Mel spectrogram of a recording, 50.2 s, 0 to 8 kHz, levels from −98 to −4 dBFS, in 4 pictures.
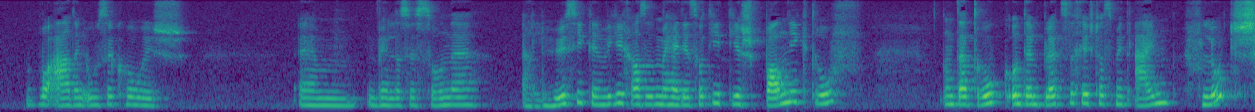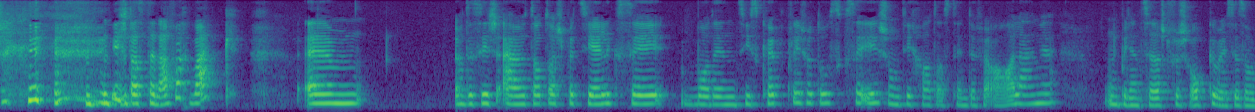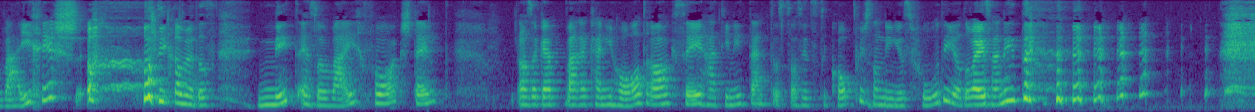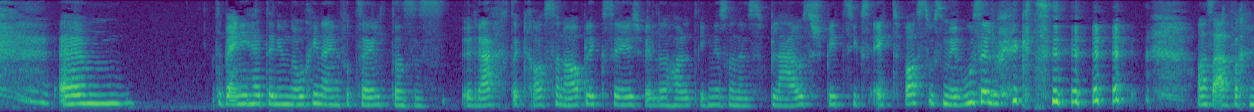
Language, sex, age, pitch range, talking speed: German, female, 20-39, 205-250 Hz, 160 wpm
